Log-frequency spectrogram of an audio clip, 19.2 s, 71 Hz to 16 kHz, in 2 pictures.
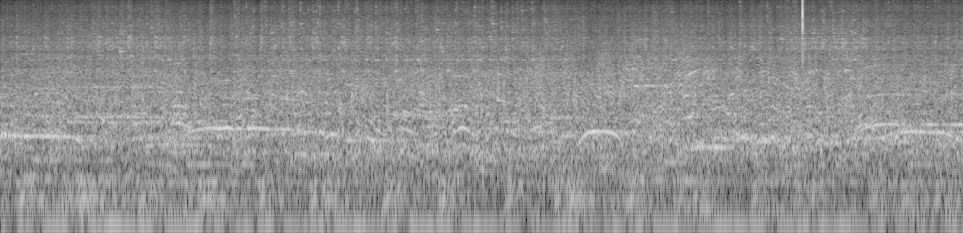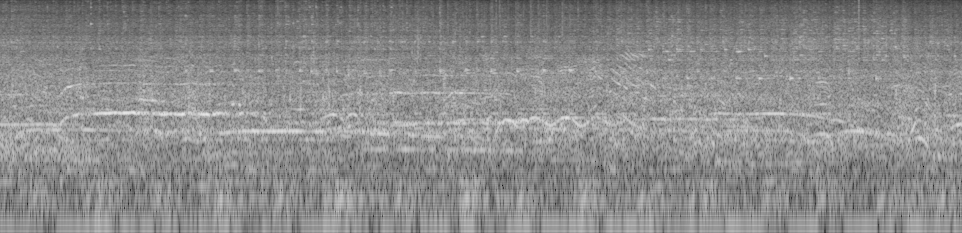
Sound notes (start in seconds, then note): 0.1 band playing; 2.2 cheering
